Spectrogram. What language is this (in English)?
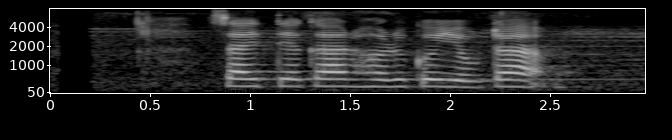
Nepali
